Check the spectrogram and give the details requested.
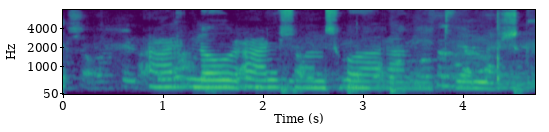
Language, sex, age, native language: Icelandic, female, 9, Icelandic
